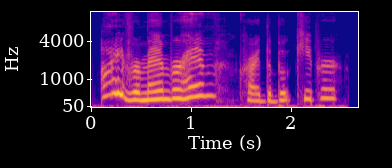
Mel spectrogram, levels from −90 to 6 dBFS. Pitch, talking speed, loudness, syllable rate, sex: 315 Hz, 135 wpm, -16 LUFS, 5.4 syllables/s, female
